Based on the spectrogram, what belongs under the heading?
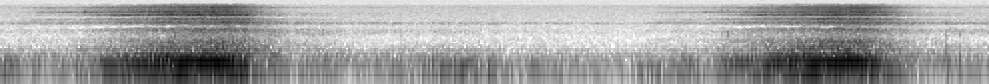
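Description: Two slow, low rattling snores about three seconds apart, with a quiet pause between them: ordinary snoring.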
